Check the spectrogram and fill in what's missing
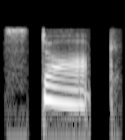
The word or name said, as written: stalk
